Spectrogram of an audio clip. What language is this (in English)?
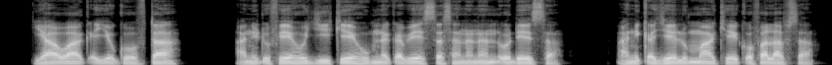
Oromo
